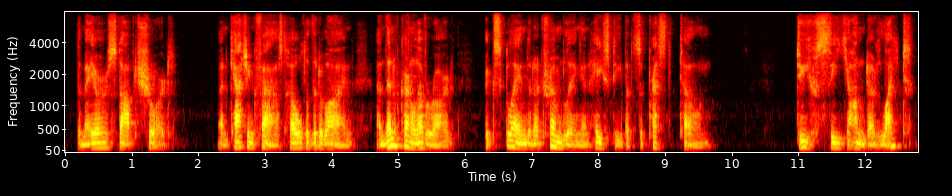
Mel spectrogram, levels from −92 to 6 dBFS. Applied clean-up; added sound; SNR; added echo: none; none; none; none.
